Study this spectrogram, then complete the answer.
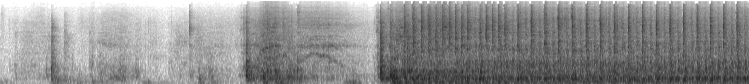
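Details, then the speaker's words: ATCO Balmoral cylinder lawn mower after a throttle cable and carburetor fix, started on choke with a small carb fuel leak: a few pulls, then it catches and runs at a quick, even idle, then full throttle, with no misses. "Lovely. So the cylinder works. They're idle."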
